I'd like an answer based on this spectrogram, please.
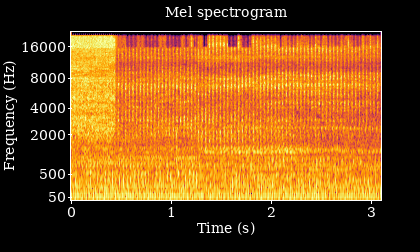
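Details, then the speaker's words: A suction pump (aspirator) with its patient suction tubing hooked up correctly and the gauge showing vacuum: steady loud motor hum with fast rhythmic pulsing. "here's the change, see the gauge going, that's when you're hooked up correctly."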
